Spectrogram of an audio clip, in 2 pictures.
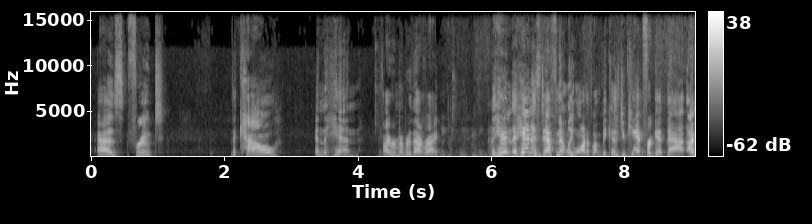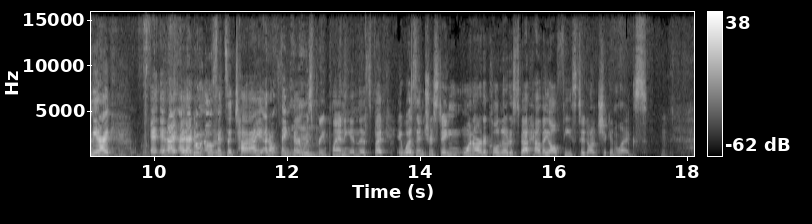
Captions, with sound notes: as fruit, the cow, and the hen. If I remember that right. (audience laughing) The hen is definitely one of them, because you can't forget that. I mean, and I don't know if it's a tie. I don't think there was preplanning in this, but it was interesting, one article noticed about how they all feasted on chicken legs.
